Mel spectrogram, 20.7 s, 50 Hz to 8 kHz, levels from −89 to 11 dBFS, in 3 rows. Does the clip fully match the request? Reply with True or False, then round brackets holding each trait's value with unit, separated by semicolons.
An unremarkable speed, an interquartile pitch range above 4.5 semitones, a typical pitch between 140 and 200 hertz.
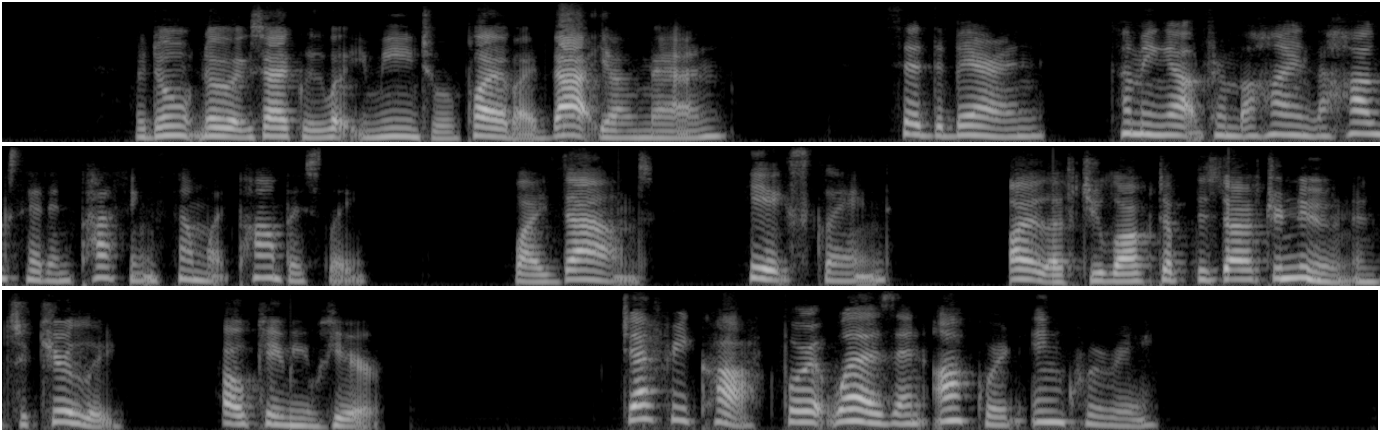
False (150 wpm; 4.2 semitones; 185 Hz)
